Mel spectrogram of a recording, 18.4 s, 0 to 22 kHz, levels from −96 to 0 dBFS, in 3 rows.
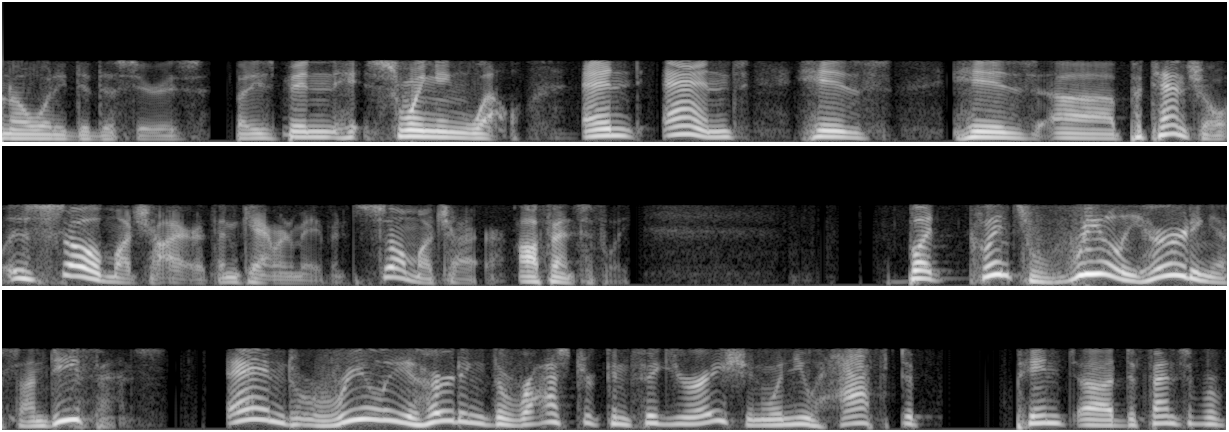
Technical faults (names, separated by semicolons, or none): none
